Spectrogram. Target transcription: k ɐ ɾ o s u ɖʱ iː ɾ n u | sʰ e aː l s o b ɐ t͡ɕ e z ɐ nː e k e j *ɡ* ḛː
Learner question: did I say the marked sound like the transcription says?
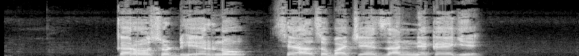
yes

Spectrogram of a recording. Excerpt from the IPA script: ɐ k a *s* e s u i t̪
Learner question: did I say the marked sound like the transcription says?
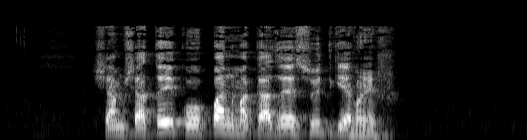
no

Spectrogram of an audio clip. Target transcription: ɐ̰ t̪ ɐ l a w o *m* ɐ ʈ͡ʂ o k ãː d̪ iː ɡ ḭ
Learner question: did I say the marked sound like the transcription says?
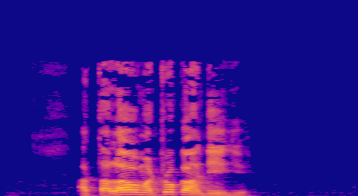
yes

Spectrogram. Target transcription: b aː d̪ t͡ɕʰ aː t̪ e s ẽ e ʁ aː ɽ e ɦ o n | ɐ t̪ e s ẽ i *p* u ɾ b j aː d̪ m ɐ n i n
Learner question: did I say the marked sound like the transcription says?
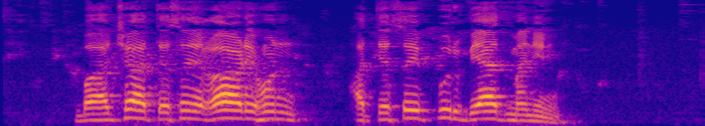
yes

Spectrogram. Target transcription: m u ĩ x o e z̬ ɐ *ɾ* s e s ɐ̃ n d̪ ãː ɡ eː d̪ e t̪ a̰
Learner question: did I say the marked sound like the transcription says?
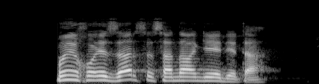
yes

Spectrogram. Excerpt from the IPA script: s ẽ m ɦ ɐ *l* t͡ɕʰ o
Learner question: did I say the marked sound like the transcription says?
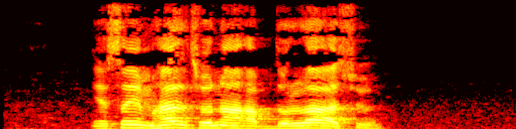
yes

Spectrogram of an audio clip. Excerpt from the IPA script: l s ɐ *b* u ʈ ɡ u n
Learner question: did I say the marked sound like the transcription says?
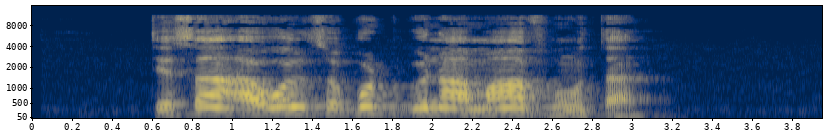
yes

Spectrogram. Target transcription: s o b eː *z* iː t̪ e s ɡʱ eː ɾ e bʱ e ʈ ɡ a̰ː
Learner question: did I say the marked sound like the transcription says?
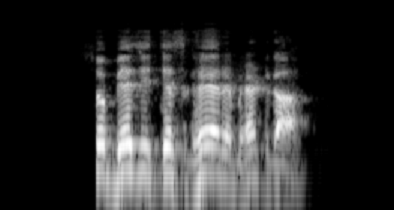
yes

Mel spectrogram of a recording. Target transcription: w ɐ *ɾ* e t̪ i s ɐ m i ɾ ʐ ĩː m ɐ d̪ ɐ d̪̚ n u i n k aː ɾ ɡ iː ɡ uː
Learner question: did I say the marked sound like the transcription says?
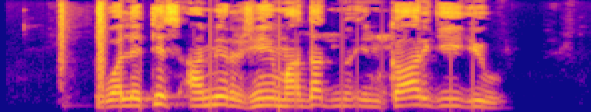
no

